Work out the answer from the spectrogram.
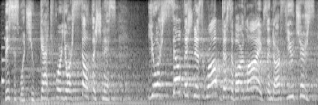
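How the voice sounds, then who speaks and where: A woman's voice: high-pitched, lively intonation, fairly bright tone. A woman voicing a cold, accusing spirit of many murdered women in a video game, speaking with solemn condemnation. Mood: cold, condemning. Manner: slow, solemn, condemning delivery. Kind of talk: dramatic video game voice acting. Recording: echoing reverberant hall, distant, faint noise.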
